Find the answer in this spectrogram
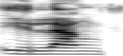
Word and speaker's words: ilang: wanted to show you, you can make a contraction again. Instead of mga ilan na tao ang darating, it's mga ilang tao ang darating. About how many people are coming. So that's just a pronunciation tip. Make that contraction to make it flow a little bit better.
